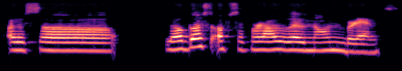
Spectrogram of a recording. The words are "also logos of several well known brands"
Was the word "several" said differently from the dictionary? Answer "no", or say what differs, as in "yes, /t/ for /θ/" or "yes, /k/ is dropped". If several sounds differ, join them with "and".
yes, /f/ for /v/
